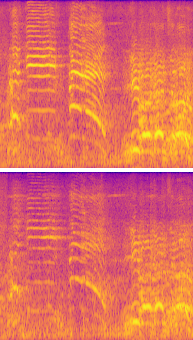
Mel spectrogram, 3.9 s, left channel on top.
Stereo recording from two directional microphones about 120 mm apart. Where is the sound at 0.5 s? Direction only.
35° left (ahead or behind).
